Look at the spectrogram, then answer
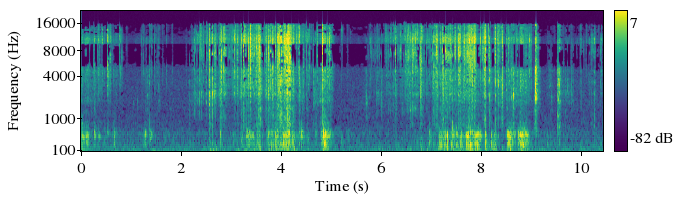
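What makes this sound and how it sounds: A snap-off metal blade scrapes the surface of a solid oval lime-green soap bar held in the hand, shaving it into curls. Dry, crisp, bright scraping and crinkling comes in uneven bursts of strokes, swelling and fading with short quiet gaps between them.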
